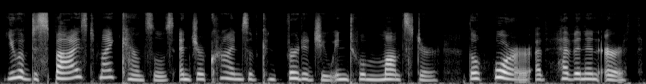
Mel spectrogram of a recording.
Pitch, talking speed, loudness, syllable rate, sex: 240 Hz, 185 wpm, -18 LUFS, 5.1 syllables/s, female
